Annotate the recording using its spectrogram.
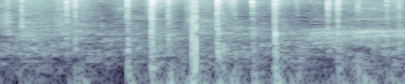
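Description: Computer keyboard typing: a quick run of keystrokes.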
